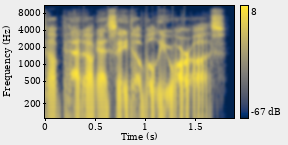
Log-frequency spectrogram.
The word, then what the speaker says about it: Apatosaurus: called sauropods these giant plant eaters include the Apatosaurus pronounced a pas de sa w R Us used to be called brontosaurus and Brachiosaurus pronounced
